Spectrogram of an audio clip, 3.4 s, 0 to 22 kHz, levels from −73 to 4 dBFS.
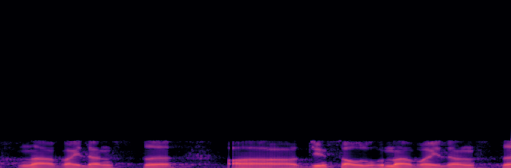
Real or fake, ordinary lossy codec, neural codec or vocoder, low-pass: fake; none; codec, 16 kHz, 16 kbps, FunCodec, trained on Chinese and English, 50 frames a second; 3.6 kHz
